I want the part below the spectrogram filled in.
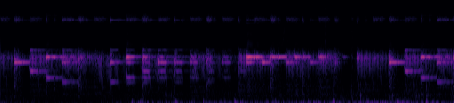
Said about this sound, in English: That's a very Nokia-sounding ringtone.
